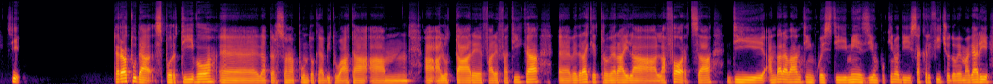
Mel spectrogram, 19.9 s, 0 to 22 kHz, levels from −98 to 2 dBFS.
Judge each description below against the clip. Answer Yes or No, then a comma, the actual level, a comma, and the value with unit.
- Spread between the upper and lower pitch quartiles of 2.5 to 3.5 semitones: Yes, average, 2.8 semitones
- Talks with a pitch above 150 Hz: No, low, 105 Hz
